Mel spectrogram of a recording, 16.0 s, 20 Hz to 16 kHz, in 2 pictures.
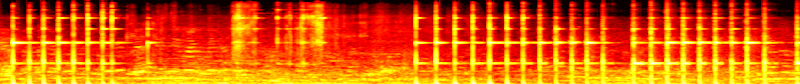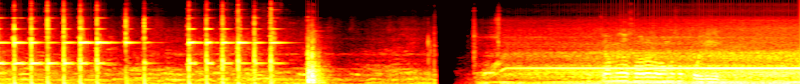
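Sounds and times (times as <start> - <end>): hammer tapping on steel mandrel: 0.0 - 1.6, 4.2 - 11.1.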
